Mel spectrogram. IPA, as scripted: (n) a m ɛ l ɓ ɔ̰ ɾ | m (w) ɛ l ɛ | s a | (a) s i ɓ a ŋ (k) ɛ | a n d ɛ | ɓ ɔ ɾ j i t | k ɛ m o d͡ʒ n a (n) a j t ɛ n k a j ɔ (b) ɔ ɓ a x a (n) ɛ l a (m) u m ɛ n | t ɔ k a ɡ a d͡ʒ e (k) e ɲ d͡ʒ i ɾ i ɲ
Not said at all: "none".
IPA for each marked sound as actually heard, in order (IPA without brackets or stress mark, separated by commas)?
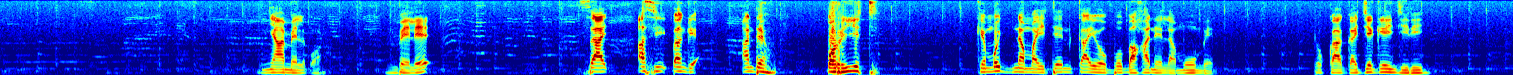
ɲ, b, a, ɡ, m, b, n, m, ɡ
